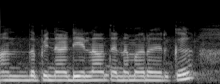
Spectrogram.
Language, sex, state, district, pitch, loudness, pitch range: Tamil, female, Tamil Nadu, Kanyakumari, 195 Hz, -14 LUFS, 190-195 Hz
